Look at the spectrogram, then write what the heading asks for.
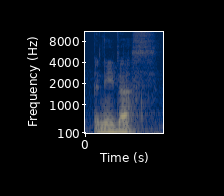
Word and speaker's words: Vanitas: Vanitas.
